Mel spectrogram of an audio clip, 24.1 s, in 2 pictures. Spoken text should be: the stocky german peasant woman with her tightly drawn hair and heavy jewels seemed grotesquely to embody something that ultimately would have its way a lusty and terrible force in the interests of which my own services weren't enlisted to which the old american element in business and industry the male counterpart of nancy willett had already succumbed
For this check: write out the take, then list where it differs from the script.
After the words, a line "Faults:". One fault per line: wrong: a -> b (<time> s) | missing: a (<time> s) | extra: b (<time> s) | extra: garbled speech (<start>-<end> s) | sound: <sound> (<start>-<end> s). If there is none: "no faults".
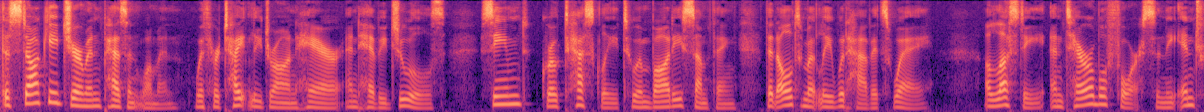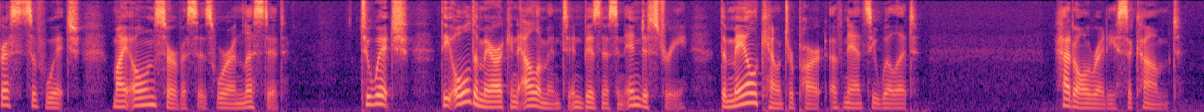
the stocky german peasant woman with her tightly drawn hair and heavy jewels seemed grotesquely to embody something that ultimately would have its way a lusty and terrible force in the interests of which my own services were enlisted to which the old american element in business and industry the male counterpart of nancy willett had already succumbed
Faults:
wrong: weren't -> were (14.2 s)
